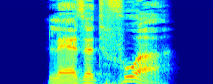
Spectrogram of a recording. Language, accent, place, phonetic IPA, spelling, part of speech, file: German, Germany, Berlin, [ˌlɛːzət ˈfoːɐ̯], läset vor, verb, De-läset vor.ogg
- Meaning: second-person plural subjunctive II of vorlesen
